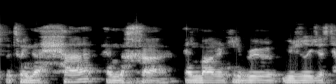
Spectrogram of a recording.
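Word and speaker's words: خاء: And this is also hard to pronounce, but people usually write a KH for Kha. It's similar to, like in Hebrew, people say Chanukah. It's the exact same sound in Arabic.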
